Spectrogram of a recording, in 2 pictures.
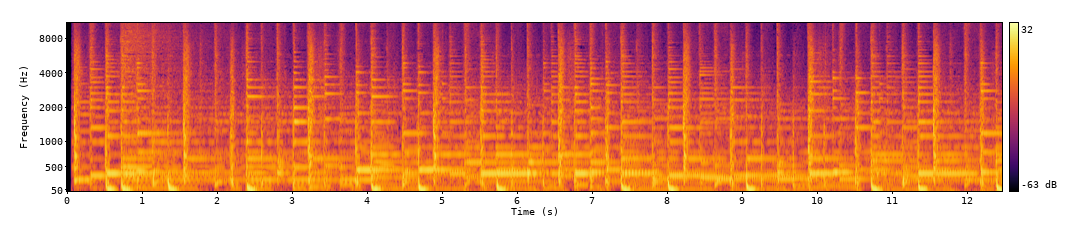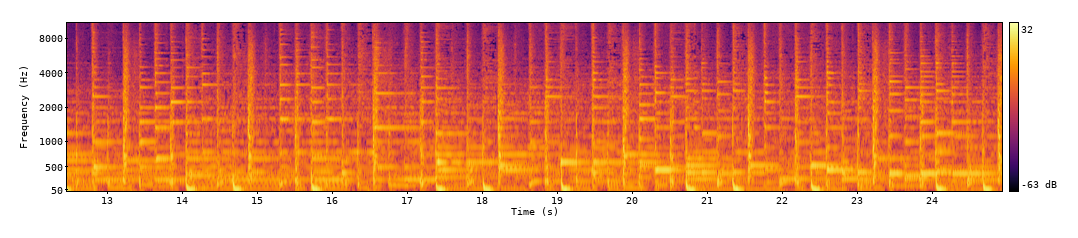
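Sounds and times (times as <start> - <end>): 
Romanian guitar: 0.1 - 24.9.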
